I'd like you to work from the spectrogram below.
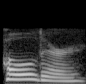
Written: holder

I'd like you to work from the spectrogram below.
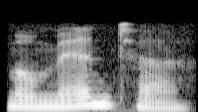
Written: momenta

